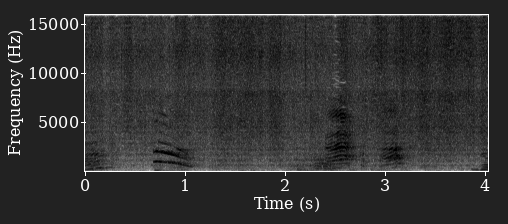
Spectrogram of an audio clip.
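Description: A toddler's high-pitched vocal sounds: one falling squeal about a second in, then a few short squeaky calls around two and a half and three seconds, with the faint crinkle of a plastic bag being handled underneath.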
